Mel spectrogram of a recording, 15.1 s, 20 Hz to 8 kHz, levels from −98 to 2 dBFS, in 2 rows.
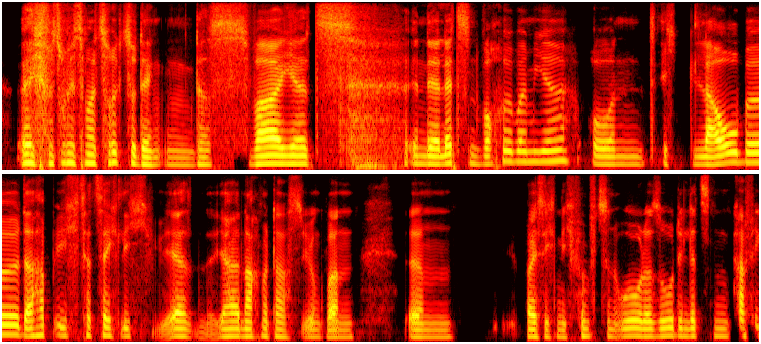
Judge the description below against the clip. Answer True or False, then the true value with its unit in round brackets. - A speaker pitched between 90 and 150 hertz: True (140 Hz)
